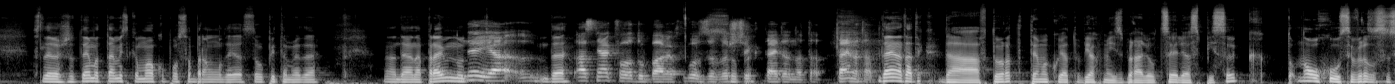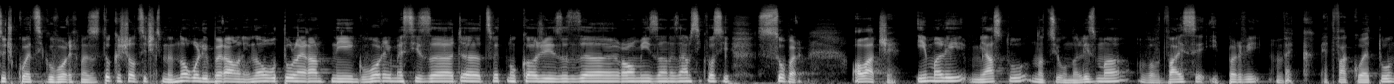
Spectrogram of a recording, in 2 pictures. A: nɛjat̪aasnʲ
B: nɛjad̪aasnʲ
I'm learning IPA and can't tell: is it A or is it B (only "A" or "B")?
B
